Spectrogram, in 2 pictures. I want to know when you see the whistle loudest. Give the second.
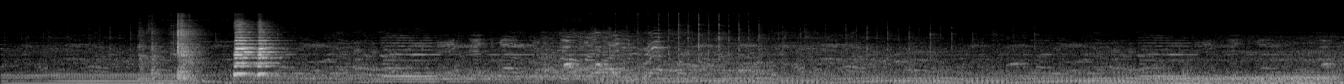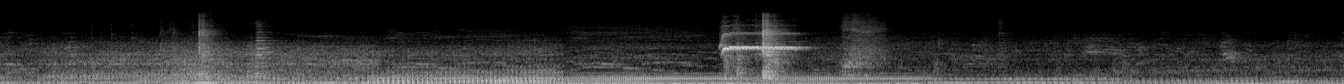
21 s.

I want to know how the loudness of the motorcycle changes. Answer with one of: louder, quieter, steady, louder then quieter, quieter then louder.
louder then quieter.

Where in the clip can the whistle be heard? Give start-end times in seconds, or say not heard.
20.6-22.2.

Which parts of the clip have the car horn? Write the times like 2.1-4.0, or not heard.
1.4-2.8, 15.0-16.1, 20.6-21.2.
